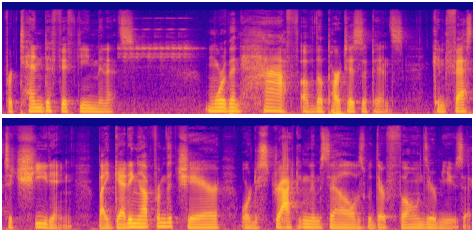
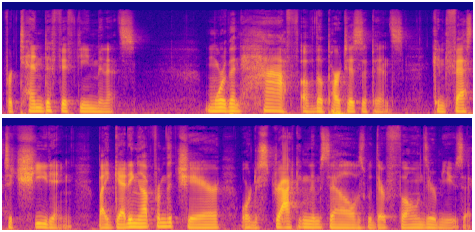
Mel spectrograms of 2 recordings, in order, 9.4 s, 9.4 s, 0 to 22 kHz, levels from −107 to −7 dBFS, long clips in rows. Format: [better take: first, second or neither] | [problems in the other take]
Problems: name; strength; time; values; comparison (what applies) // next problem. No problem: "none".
second | alarm; faint; at 1 s; peak 15 dB below the speech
